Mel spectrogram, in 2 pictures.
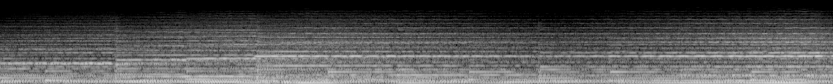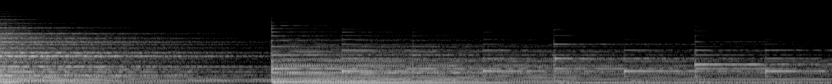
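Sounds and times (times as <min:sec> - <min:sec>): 
halloween menu music: 0:00.0 - 0:12.4.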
